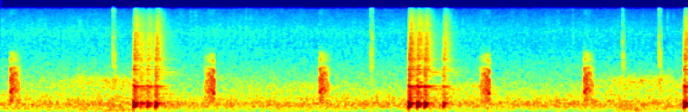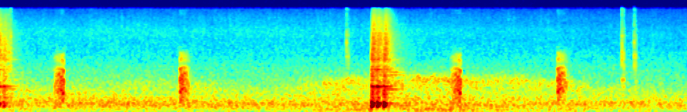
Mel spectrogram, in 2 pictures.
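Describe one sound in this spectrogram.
Short soft clicks and taps sound at irregular intervals.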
